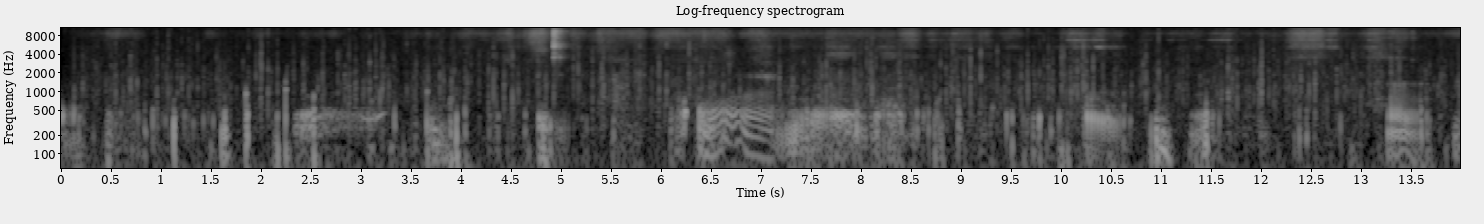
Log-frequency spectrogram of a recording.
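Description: Low gurgling rumbles and bubbling squelches come and go from the belly; ordinary stomach growling from gas and fluid moving through the gut.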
